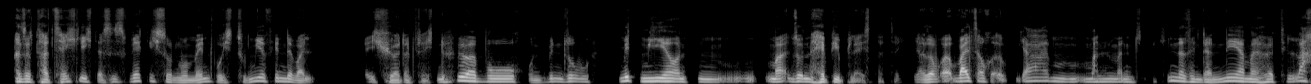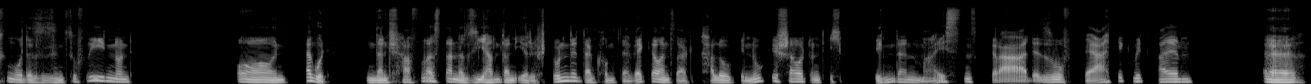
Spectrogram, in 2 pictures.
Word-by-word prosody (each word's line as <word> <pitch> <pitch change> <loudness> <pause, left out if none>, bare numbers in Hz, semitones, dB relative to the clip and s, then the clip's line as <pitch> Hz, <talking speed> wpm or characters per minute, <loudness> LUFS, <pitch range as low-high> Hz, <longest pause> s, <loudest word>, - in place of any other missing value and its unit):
Also, 130 -1 +4
tatsächlich, 120 +5 0
das - - -6
ist 120 -1 -7
wirklich 150 -1 -1
so - - -3
'n 105 - -5
Moment, 100 +7 0
wo 100 - -2
ich 95 +3 -4
zu - - -8
mir 155 +5 0
finde, 140 -2 0
weil 90 -4 -2 0.5
ich - - -4
höre 95 0 +1
dann 95 0 -6
vielleicht 85 -2 -10
'n 115 +1 -3
Hörbuch 135 -6 +5
und 95 0 -7
bin 135 -1 -2
so 135 -2 -2 0.3
mit 165 +1 +3
mir 145 0 +7
und 130 -3 +2
m 115 - -3
mei 130 0 +2
so 140 +2 +3
'n 135 - +4
Happy 120 +2 +3
Place 65 0 -11
tatsächlich. - - -17
Also, 120 +3 +3
weil 130 - +1
weil's 150 0 +6
auch 140 -3 -2
irg - - -6
ja, 165 +1 -3
m 155 - -7 0.3
m - - -4
man 130 0 -1
man 120 -2 -3 0.2
die - - -24
Kinder 160 +2 0
sind 125 -4 -1
da 110 - +2
näher, 145 +7 +3
man 120 -5 +2
hört 120 +3 -3
lachen 140 -2 -2
oder 105 -2 0
sie 95 +1 -5
sind 95 +1 -2
zufrieden 160 - -1
und 120 -2 0 1.1
und 110 -4 +3 0.2
na - - +4
gut. - - +2 0.4
Und 95 - +1
dann 95 0 +3
schaffen 105 0 -4
wir - - +3
's 140 - -6
dann. 125 -4 +2
Also, 90 -1 +1
sie 110 +1 +3
haben 105 +2 +1
dann 100 -2 +1
ihre 95 -3 -2
Stunde, 160 - +1
dann 95 -9 -2
kommt 90 -2 -7
der 75 - -6
Wecker 130 +1 0
und 105 -4 +1
sagt: 85 0 -6 0.2
„Hallo, 95 -2 +2
genug 130 - 0
geschaut“. 130 -5 -1
Und 100 -1 -3
ich - - -7 0.3
bin 95 +5 -2
dann 110 -4 -2
meistens 70 -5 -4
gerade - - +1
so 115 +1 +2 0.2
fertig 115 - -2
mit 140 0 -2
allem. 125 +1 +1 0.7
Äh, 110 -3 +6
120 Hz, 210 wpm, -25 LUFS, 100-135 Hz, 1.1 s, mir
